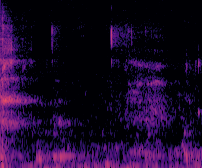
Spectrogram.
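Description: Near silence, with two faint short clicks.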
